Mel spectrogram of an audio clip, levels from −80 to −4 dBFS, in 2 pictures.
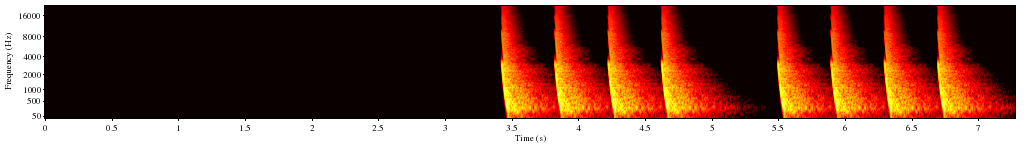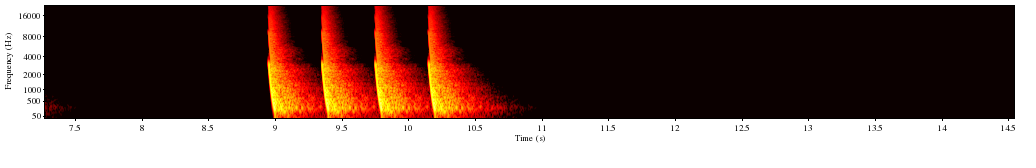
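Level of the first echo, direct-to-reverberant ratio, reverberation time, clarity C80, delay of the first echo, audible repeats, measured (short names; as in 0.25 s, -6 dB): none, 0.0 dB, 0.60 s, 11.5 dB, none, none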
